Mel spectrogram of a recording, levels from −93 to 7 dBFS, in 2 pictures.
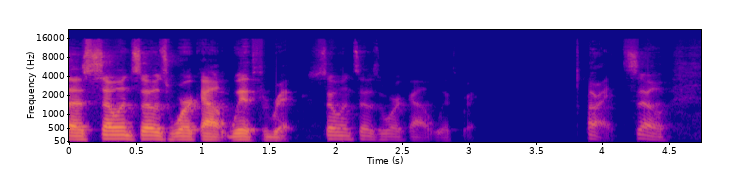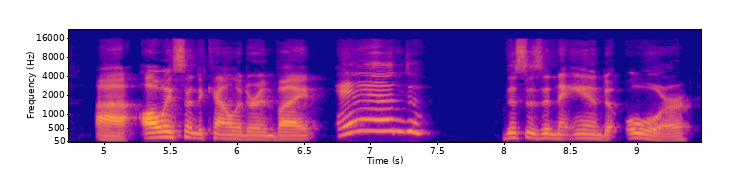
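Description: Right after "and so's workout with", from 1.48 to 2.59 s, the speech drops by something like 20 dB in 3 dB jumps, about seven a second, with no smoothing, so you get zipper noise: a ticking that rides on the voice as it fades. It happens again from 4.31 to 4.83 s, just before "uh always send a", this time coming back up by about 20 dB and stepping faster, roughly fifteen ticks a second.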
